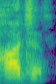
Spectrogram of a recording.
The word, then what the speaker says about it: Hajar: How do you say it? We call it Hajar.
